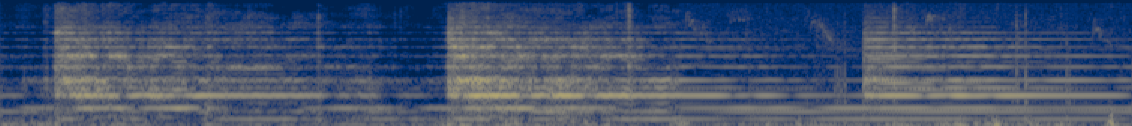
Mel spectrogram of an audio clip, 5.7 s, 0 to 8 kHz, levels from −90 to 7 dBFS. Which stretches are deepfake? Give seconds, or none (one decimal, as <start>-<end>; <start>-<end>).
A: 0.0-3.4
